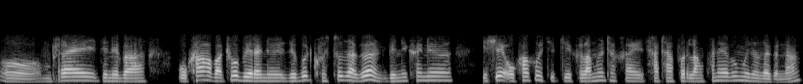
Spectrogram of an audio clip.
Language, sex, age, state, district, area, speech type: Bodo, male, 30-45, Assam, Chirang, rural, conversation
